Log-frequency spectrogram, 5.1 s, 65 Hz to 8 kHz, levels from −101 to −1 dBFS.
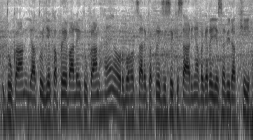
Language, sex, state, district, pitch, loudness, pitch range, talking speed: Hindi, male, Bihar, Samastipur, 145 Hz, -14 LUFS, 140-150 Hz, 250 wpm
